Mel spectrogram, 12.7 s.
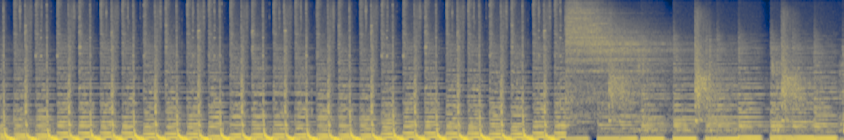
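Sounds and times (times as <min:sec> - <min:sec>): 
instrumental music: 0:00.0 - 0:12.6.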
